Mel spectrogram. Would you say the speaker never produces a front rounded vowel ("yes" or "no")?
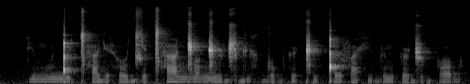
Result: no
